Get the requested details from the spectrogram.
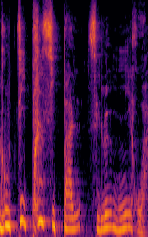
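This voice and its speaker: A woman speaks very slowly at medium pitch, her voice somewhat breathy with a dark, mellow tone. Her pitch swings very widely. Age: 70s. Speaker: retired special educator, supervisor. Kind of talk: video testimonial.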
